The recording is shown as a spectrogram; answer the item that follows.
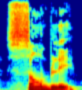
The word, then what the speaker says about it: Sembler: So EM will give you the sound en, okay? So you don't pronounce the M, you just get the sound en. Sembler, sembler, okay? Combination of B and L, bl, bl, sembler, all right?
